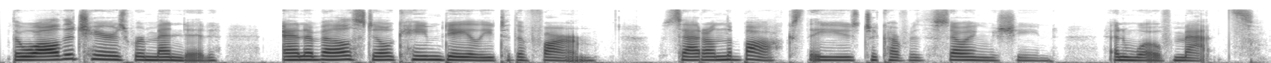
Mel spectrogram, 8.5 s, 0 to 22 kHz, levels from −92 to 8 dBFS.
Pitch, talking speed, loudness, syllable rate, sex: 200 Hz, 190 wpm, -19 LUFS, 5.1 syllables/s, female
